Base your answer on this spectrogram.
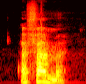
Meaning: third-person plural present indicative/subjunctive of affamer
- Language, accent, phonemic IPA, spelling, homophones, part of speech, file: French, Canada, /a.fam/, affament, affame / affames, verb, LL-Q150 (fra)-affament.wav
